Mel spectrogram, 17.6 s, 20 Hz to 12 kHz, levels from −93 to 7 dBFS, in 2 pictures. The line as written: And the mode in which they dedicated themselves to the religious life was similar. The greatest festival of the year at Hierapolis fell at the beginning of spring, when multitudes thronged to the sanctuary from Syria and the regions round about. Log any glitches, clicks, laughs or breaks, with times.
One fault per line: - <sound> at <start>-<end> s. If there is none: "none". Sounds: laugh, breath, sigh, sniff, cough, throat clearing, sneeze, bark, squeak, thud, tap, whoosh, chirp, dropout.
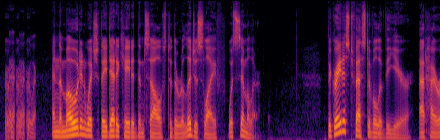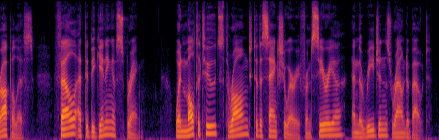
- laugh at 0.1-0.7 s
